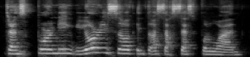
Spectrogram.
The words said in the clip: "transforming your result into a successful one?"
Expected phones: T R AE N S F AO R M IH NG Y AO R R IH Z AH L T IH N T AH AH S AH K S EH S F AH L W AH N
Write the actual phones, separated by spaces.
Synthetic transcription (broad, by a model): T R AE N S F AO R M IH NG Y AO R R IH S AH L T IH N T AH AH S AH K S EH S F AH L W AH N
